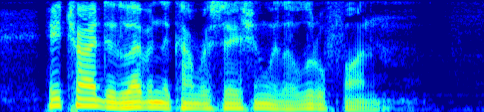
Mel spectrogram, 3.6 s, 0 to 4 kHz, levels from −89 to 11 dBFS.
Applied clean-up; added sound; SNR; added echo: none; none; none; none.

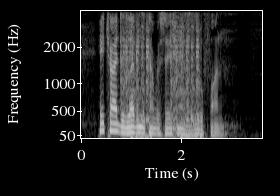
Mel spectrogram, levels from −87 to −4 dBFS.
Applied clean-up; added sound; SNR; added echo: none; Engine / Car; 5 dB; none.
